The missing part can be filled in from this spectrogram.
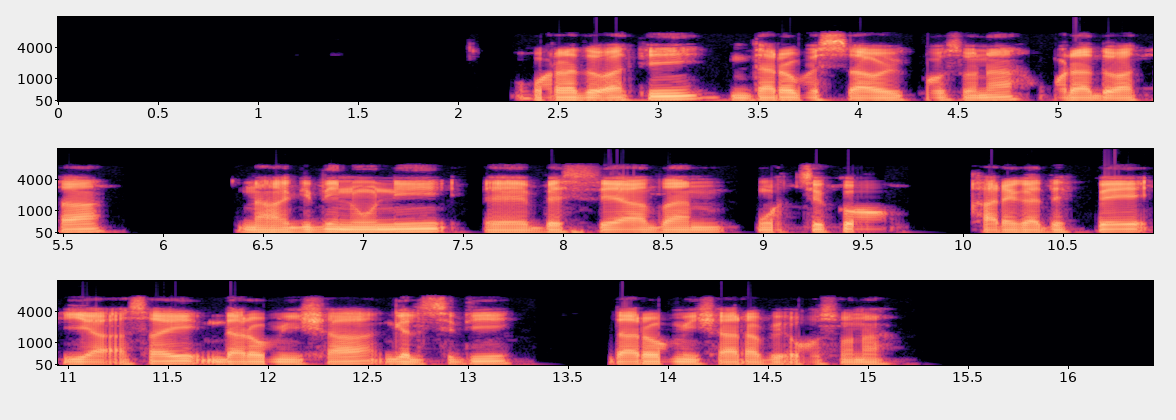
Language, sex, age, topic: Gamo, male, 25-35, agriculture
